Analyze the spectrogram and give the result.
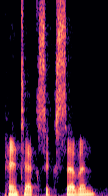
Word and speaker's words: Pentax 6x7: So it'll say Pentax 6X7, but you pronounce it just 6.7. Pentax 6.7. And then the second one they came out with is it has no X.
